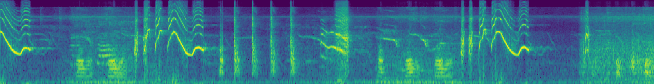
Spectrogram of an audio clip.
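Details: Javan myna singing to encourage lazy birds: loud looping whistles that swoop down and up, interspersed with harsh raspy notes and short chatters.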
